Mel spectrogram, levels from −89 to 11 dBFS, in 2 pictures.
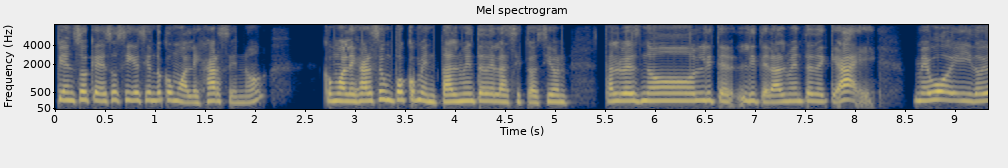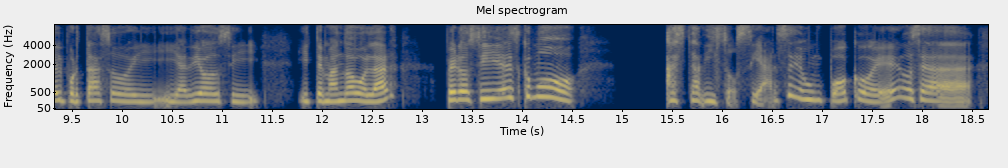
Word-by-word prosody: pienso 255 0 +2
que 245 -1 +1
eso 250 +3 -1
sigue 240 0 0
siendo 240 0 -1
como 240 -5 +1
alejarse, 190 +2 -1
¿no?, 195 - -7 0.5
como 225 -1 +3
alejarse 225 +3 +3
un 250 -3 +2
poco 255 -2 +3
mentalmente 215 0 +2
de 220 -1 0
la 200 -2 +1
situación, 195 0 -2 0.3
tal 215 +1 0
vez 225 -1 +4
no 230 0 +2
lite 235 -2 -2
literalmente 220 +1 -1
de 210 -1 -3
que: - - -2
"Ay, 255 0 +3 0.4
me 230 0 0
voy 255 -1 +4
y - - -3
doy 215 +1 -1
el 235 -1 0
portazo 220 0 -3
y 200 - -3 0.2
y 235 -5 -6
adiós 215 +2 -3
y 195 -2 -8 0.4
y 215 - -7
te 225 +1 0
mando 215 +2 +1
a 235 - +2
volar", 225 - +2 0.5
pero 260 +1 +6
sí 280 +3 +1
es 315 +1 -1
como 335 -9 +2 0.9
hasta 235 0 -2
disociarse 225 - -4
un 260 -2 -1
poco, 235 0 -1
¿eh?, 270 +9 -2
o 300 -2 -1
sea, 105 - -1
225 Hz, 160 wpm, -18 LUFS, 210-245 Hz, 0.9 s, pero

